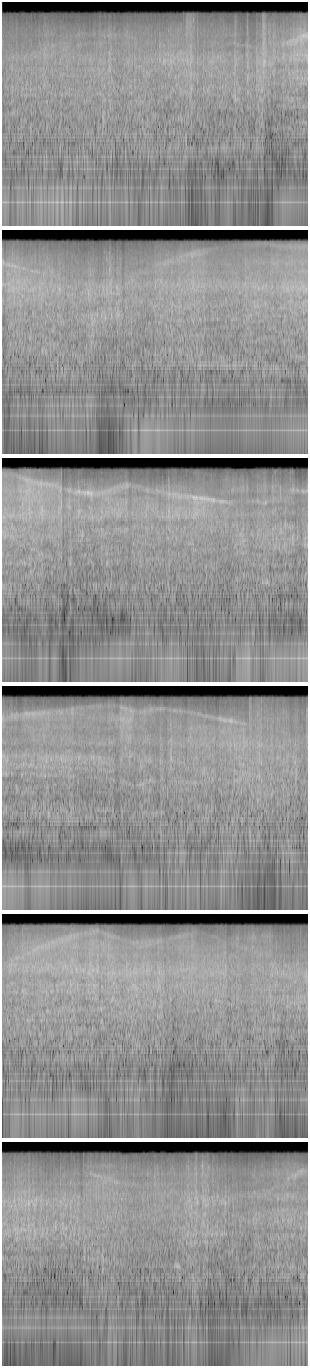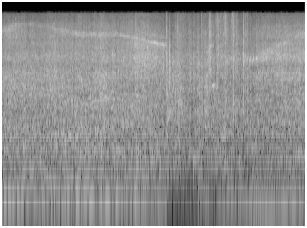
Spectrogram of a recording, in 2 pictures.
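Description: Several school bus engines revving and running hard in a demolition derby, their pitch rising and falling, with occasional crunching metal impacts as the buses ram one another.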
